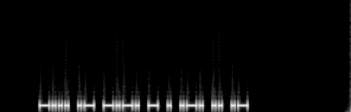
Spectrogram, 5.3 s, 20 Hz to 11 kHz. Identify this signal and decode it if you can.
Morse code, heard as a keyed tone, about 25 wpm, 700 Hz. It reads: BACTERIA
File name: Eight Letter Words - 25wpm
